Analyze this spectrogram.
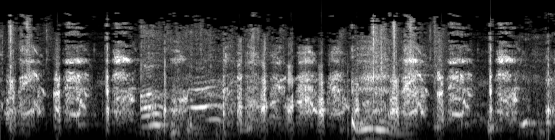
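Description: Children giggling and laughing in short bursts.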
